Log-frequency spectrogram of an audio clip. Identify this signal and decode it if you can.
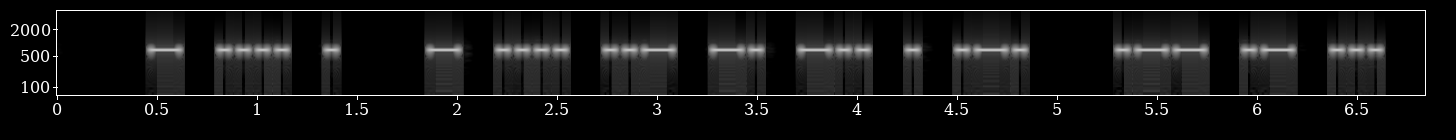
Morse code, heard as a keyed tone, about 25 wpm, spaced as for 22 wpm, 700 Hz. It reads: THE THUNDER WAS
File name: Pinocchio / Pinocchio ch7 18 25 ik1hge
